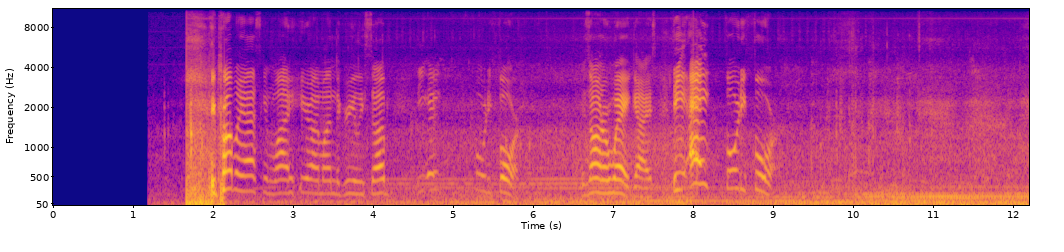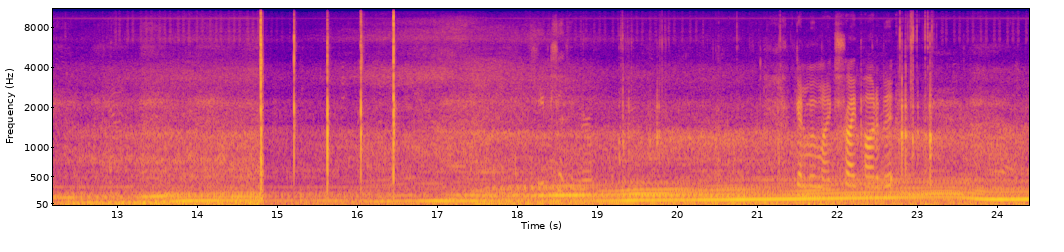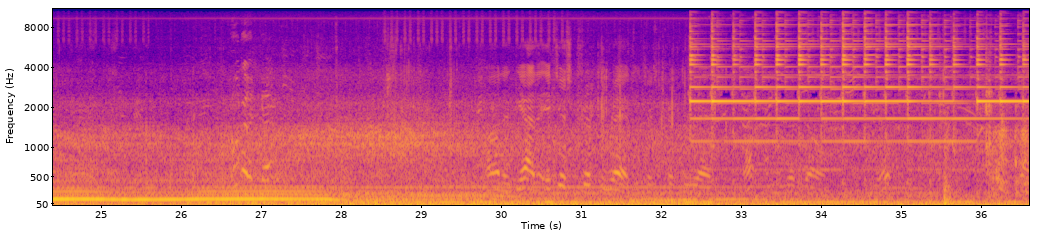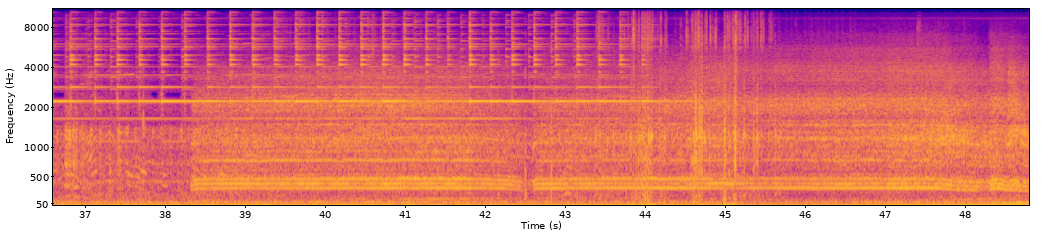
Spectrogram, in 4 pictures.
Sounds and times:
Speech: 2.0s - 5.8s, 6.6s - 9.1s, 21.5s - 22.8s, 29.7s - 34.1s.

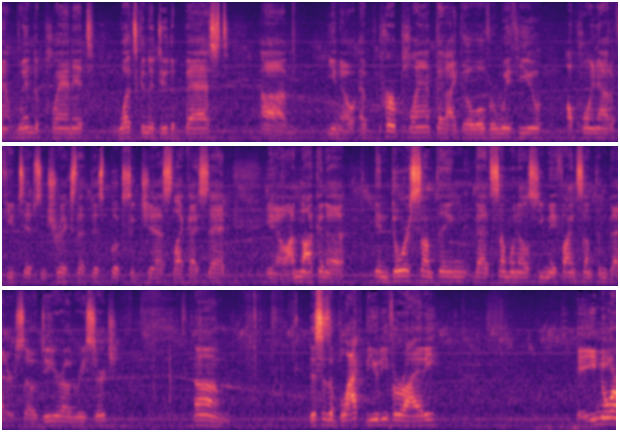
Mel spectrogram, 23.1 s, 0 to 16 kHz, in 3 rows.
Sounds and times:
Speech: 0.0s - 16.8s, 17.8s - 18.3s, 19.2s - 20.9s, 22.6s - 23.0s.

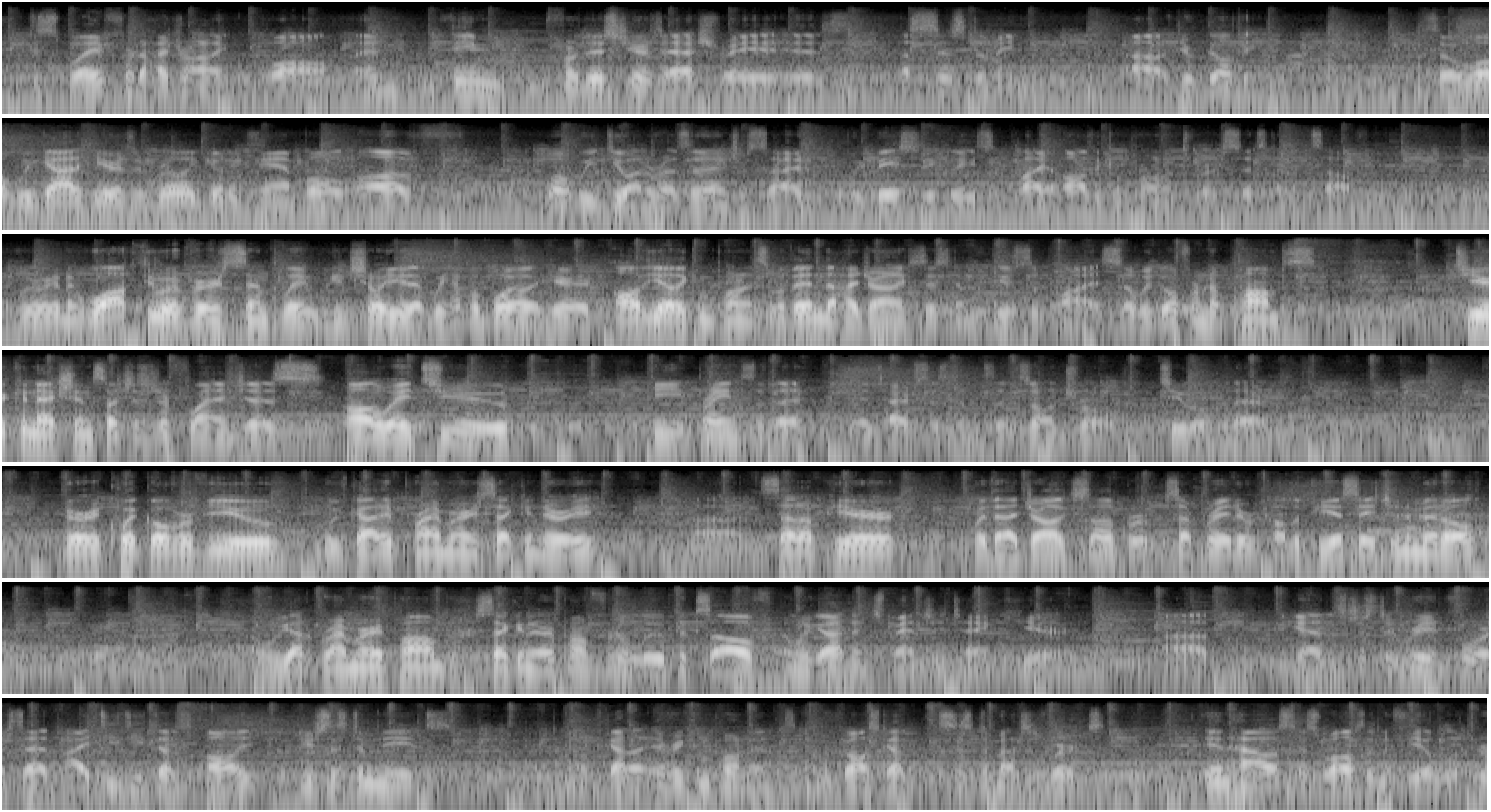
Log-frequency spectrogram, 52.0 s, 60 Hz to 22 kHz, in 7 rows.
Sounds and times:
Speech: 0.0s - 14.2s, 14.9s - 21.5s, 22.1s - 24.9s, 25.6s - 28.7s, 30.0s - 37.3s, 38.4s - 46.8s, 47.4s - 52.0s
Music: 0.0s - 52.0s.

